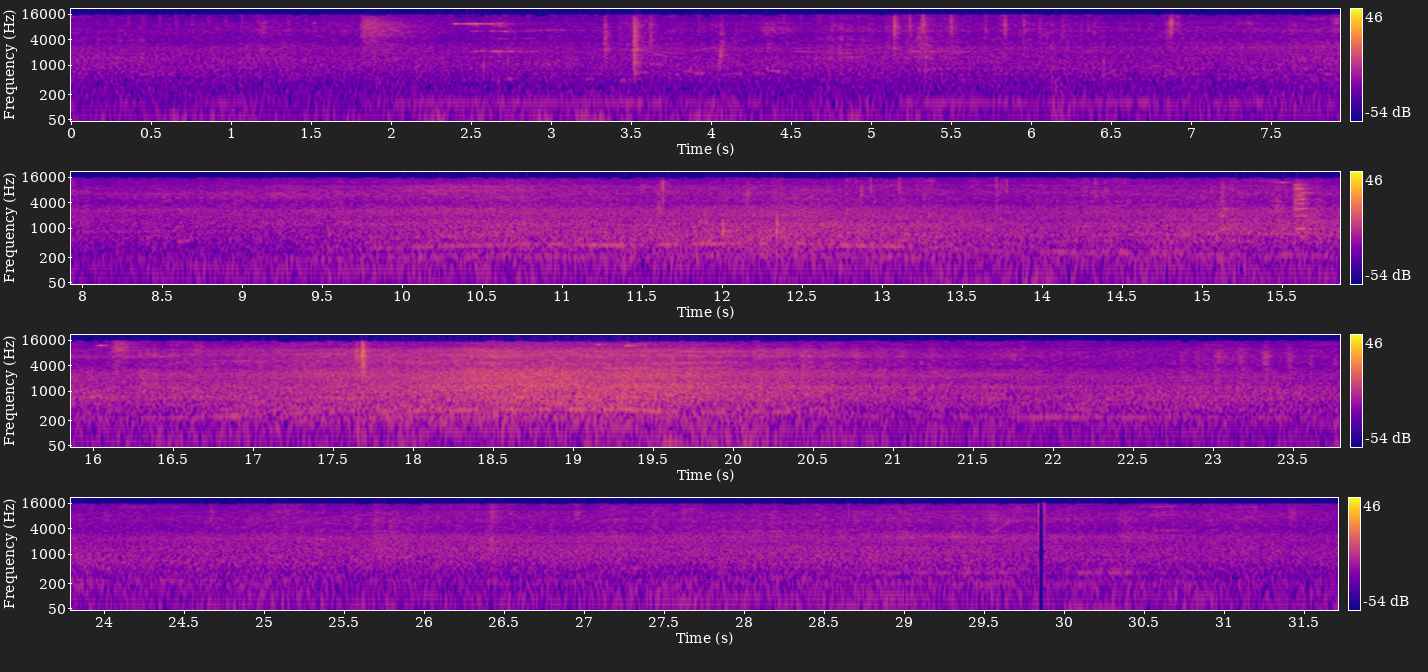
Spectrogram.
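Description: City street traffic: a steady low hum of passing cars, with one vehicle's engine note rising and falling twice as it goes by, loudest about two-thirds of the way through.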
